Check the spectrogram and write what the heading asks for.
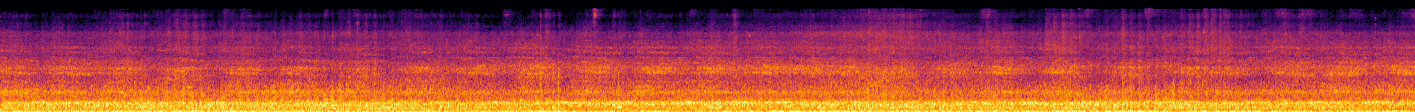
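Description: Freight train cars, covered hoppers and then tank cars, rolling past steadily: a continuous loud rumble of steel wheels on the rails with clickety-clack from the trucks.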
